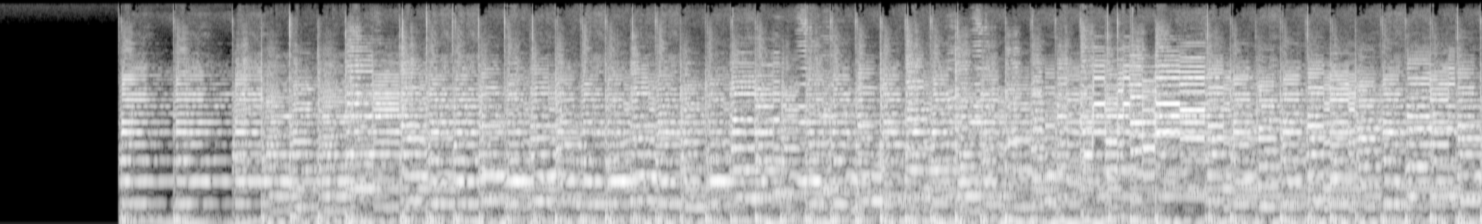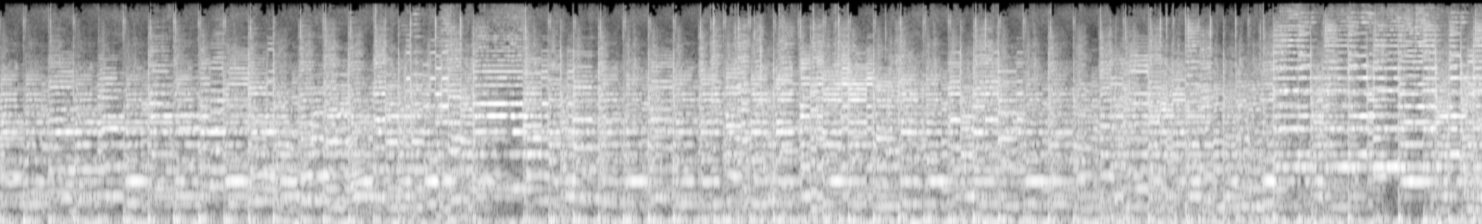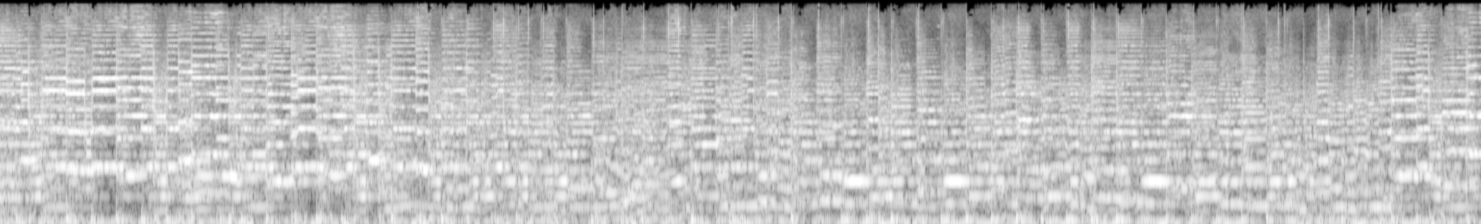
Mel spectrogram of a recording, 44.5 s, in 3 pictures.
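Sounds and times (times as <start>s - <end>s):
Highlands folk music: 1.2s - 44.4s.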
